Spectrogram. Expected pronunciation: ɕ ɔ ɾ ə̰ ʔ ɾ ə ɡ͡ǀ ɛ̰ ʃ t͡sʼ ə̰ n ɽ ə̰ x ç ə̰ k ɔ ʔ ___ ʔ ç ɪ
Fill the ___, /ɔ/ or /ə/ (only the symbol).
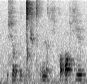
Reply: ɔ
